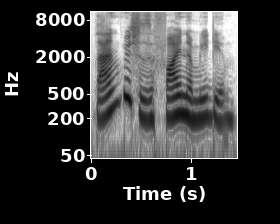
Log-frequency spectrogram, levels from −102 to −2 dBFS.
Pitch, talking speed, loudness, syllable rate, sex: 235 Hz, 205 wpm, -15 LUFS, 6.7 syllables/s, female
